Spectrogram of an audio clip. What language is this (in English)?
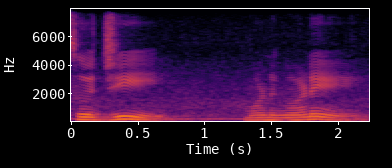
Konkani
